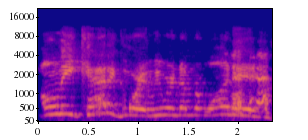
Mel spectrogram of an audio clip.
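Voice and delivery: loud, high, through laughter; laughing admission. Real, not acted. Guest confessing dubious record to amused hosts, laughing loudly. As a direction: own up to it with a big laugh. Joking about the only top ranking.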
